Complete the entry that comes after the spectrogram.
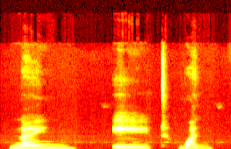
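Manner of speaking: evenly spaced flat delivery. Demonstrating a digit-span trial for a participant, monotone evenly spaced digits. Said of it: "read out in monotone and in equal spacing".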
